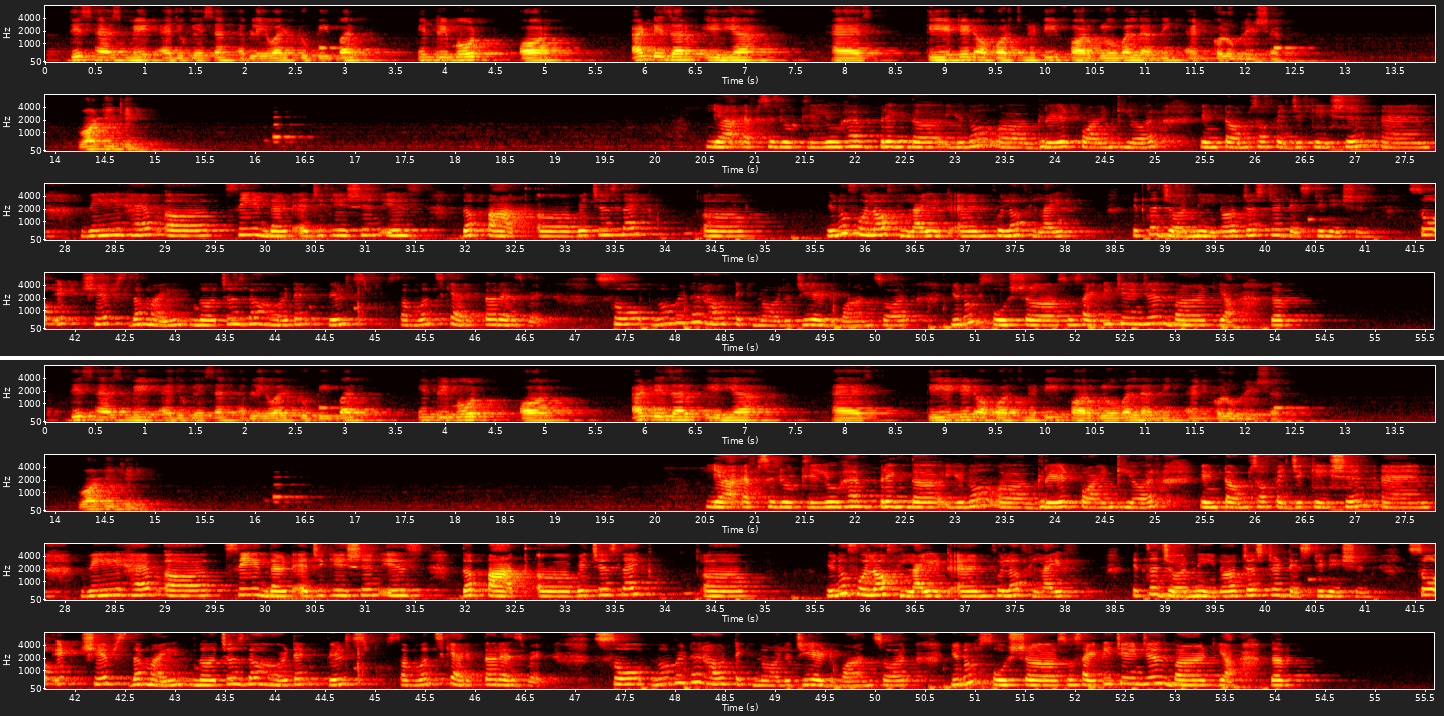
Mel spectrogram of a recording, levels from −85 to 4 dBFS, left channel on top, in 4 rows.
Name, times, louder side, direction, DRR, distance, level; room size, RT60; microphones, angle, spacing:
voice 1, 0.2-3.2 3.7-4.5 4.7-5.1 5.9-7.2 7.9-8.2 8.8-12.4 14.2-14.9 16.2-16.3, left 2 dB, 85° left, 3.2 m, -23 dB
voice 2, 20.5-33.9 34.2-34.9 35.6-38.1 38.4-41.1 41.4-44.9 45.2-54.1, right 2 dB, 55° right, 1.7 m, -25 dB
24.0 x 20.0 x 8.7 m
head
